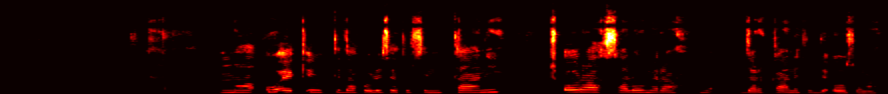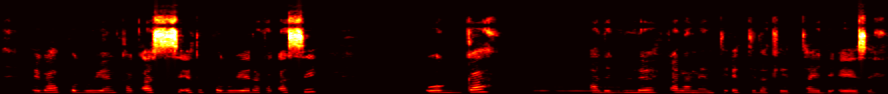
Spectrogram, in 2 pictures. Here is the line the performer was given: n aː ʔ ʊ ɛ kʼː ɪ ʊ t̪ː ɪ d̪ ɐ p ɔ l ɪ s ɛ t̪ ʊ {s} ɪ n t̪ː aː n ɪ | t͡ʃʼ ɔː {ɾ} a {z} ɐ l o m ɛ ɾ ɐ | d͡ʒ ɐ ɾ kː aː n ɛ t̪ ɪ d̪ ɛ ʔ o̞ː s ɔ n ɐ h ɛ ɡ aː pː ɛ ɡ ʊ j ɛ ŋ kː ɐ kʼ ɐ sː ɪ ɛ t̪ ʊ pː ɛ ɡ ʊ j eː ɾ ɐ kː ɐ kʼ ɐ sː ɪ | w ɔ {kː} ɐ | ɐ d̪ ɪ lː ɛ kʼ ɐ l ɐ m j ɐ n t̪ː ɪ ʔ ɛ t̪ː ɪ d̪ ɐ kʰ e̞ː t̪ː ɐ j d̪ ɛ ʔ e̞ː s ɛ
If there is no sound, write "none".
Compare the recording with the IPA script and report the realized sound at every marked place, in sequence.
s, ɾ, s, ɡː

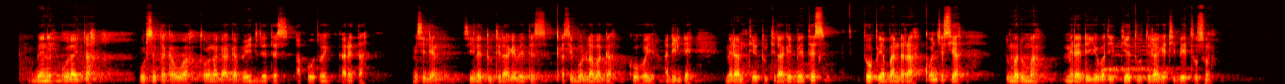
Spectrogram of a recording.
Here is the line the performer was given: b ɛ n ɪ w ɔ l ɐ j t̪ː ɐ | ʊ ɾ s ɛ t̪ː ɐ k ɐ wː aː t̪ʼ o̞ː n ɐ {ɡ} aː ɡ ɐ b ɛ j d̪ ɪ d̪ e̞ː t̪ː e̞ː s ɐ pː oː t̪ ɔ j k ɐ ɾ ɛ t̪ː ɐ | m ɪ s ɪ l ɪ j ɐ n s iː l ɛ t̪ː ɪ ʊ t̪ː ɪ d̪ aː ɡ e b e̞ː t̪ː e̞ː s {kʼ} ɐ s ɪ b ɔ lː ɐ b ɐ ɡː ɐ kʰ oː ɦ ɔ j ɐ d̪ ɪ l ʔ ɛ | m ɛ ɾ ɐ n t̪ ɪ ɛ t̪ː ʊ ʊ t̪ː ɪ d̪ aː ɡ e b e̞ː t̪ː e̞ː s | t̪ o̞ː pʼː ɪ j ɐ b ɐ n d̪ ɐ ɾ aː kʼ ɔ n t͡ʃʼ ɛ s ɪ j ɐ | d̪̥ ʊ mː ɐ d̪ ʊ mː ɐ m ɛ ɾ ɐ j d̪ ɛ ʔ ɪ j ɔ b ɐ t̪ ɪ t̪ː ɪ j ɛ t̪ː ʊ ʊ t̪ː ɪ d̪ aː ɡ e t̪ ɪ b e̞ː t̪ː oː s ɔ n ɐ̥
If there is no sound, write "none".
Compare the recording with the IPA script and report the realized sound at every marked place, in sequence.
ɡ, kʼ

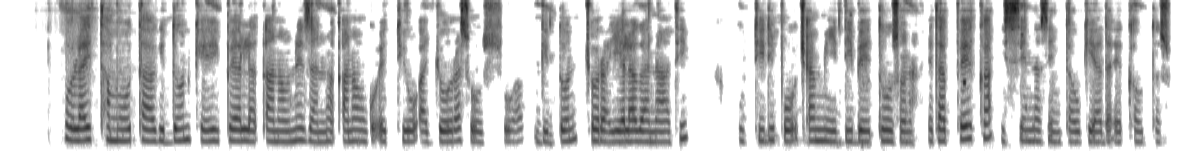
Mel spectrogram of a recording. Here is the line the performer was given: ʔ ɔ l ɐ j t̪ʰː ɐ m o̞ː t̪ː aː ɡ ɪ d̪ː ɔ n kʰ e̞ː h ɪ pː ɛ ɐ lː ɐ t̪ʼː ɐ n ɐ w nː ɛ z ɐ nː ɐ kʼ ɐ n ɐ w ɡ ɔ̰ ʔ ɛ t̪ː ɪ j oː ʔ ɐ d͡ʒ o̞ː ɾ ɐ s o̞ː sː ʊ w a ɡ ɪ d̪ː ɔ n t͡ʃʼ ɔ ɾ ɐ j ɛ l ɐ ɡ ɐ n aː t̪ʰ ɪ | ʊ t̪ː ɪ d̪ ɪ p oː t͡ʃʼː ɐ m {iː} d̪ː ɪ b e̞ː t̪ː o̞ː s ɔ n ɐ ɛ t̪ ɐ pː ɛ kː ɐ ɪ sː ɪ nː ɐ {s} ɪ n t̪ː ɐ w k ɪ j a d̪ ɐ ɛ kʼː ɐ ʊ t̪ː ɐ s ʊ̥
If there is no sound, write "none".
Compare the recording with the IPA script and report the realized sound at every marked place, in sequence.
iː, s

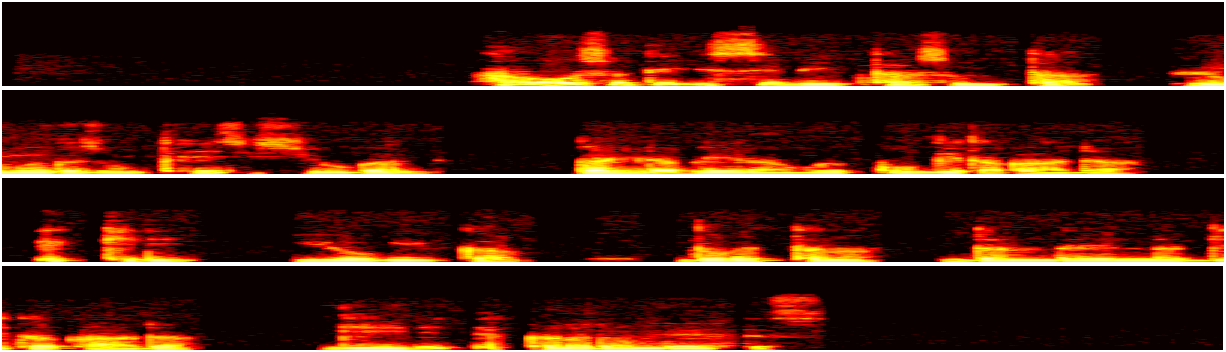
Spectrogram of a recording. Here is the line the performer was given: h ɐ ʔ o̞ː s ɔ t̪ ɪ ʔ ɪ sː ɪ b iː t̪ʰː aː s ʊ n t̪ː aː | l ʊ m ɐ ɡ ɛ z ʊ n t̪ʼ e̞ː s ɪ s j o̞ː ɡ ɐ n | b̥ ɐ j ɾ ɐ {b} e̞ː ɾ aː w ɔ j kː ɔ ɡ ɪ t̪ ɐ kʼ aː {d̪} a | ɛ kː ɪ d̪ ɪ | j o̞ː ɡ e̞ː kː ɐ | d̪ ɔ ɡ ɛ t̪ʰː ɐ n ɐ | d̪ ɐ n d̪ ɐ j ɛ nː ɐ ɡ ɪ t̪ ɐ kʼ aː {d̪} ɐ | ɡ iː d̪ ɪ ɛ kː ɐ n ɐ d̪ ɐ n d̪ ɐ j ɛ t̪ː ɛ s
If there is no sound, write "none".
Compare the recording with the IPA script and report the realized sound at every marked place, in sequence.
b, d̪, d̪

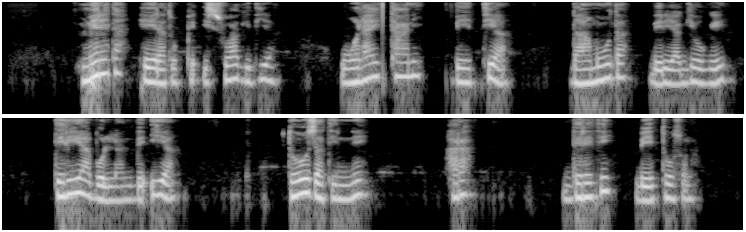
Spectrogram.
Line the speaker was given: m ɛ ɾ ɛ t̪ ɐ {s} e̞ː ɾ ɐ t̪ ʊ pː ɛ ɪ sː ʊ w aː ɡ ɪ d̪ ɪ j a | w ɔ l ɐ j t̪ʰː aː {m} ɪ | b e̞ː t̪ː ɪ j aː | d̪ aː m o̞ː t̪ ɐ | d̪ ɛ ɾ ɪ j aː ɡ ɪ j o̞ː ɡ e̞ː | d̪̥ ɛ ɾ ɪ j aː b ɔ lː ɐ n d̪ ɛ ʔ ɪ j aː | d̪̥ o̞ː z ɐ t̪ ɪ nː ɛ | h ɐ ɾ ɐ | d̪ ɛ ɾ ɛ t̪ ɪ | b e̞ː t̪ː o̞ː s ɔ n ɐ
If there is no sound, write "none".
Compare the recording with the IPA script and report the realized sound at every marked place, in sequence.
h, n

